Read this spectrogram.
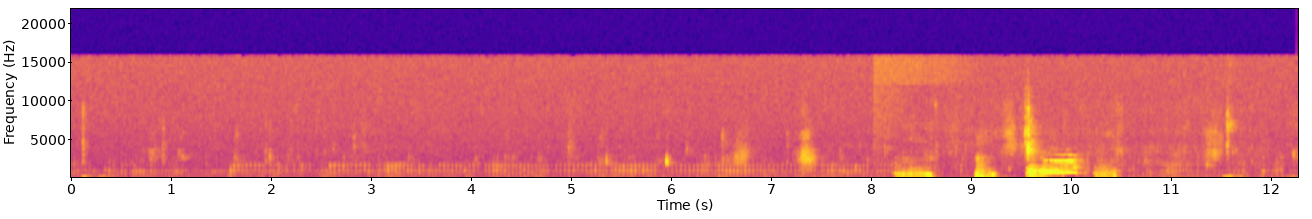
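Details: Kittens excited by the smell of chicken stay mostly quiet for eight seconds amid soft rustles, then break into a burst of several strained, harmonic meows before falling quiet.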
